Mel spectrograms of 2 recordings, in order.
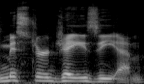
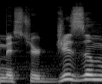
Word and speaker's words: Mr. JZM: Uh, the official pronunciation, the way that I would pronounce it if I were saying it is Mr. JZM. You say you just say the letters, but you can call me Mr.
